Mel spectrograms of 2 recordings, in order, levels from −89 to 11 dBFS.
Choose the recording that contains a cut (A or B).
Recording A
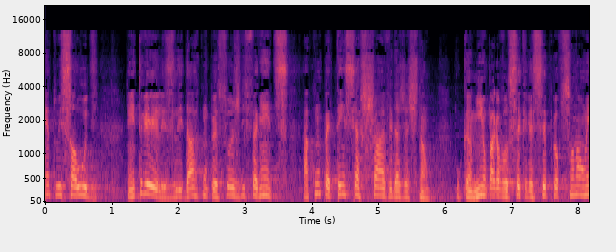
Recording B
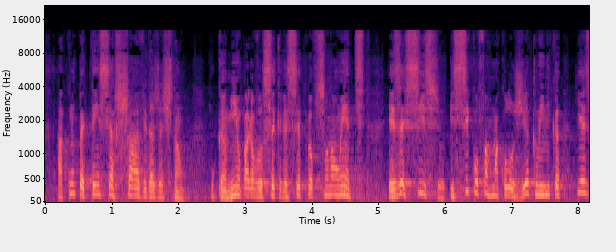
B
